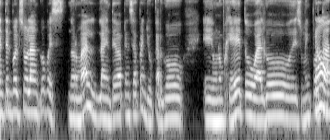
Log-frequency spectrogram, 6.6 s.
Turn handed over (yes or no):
yes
